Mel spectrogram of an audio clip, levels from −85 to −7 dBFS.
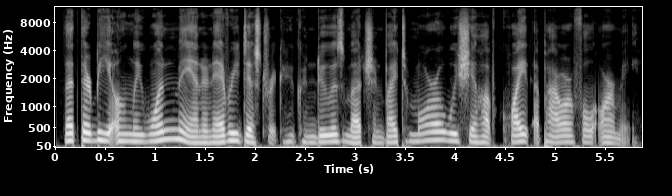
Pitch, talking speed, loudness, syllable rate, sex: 160 Hz, 255 wpm, -20 LUFS, 6.5 syllables/s, female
